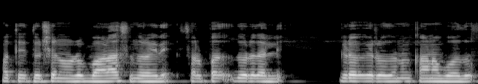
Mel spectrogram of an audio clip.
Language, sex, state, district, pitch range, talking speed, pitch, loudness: Kannada, male, Karnataka, Koppal, 140-145 Hz, 125 wpm, 140 Hz, -16 LUFS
